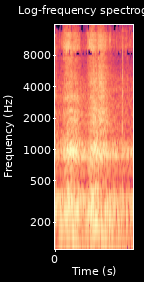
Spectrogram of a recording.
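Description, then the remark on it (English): A Porsche RS Spider race car engine sound, played by pressing a button at an interactive exhibit in the Porsche Museum, revs, its pitch rising and falling in quick sweeps, loud and steady throughout the short burst with no one talking. “Let's see, RS Spider. Another one of these cool features of the museum.”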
